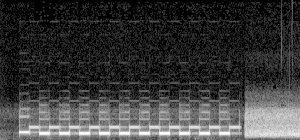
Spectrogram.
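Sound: telephone call tones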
